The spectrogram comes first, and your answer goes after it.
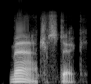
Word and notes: matchstick: American English

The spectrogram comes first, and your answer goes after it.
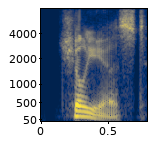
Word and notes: chiliast: American English

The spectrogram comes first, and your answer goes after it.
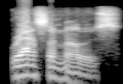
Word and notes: racemose: American English

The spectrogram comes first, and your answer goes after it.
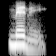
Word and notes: many: Indian

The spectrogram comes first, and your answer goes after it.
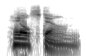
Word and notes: hailstone: American English

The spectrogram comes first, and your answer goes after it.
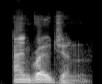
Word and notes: androgen: British English

